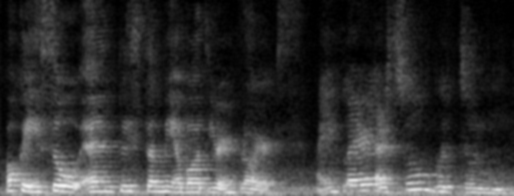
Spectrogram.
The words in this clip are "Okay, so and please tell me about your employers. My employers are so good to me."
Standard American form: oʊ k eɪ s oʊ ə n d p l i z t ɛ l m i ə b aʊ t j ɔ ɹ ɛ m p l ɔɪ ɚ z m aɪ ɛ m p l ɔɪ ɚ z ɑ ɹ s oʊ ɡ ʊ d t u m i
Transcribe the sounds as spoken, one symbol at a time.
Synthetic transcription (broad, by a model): oʊ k eɪ s oʊ ə n d p l i s t ɛ l m i ə b aʊ t j ɔ ɹ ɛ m p l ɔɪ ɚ s m aɪ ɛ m p l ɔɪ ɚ s ɑ ɹ s oʊ ɡ ʊ d t u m i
